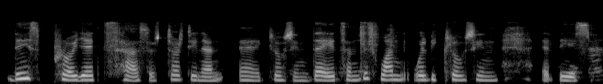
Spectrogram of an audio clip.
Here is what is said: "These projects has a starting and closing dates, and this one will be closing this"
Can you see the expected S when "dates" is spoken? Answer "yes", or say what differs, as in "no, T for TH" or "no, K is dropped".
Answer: yes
